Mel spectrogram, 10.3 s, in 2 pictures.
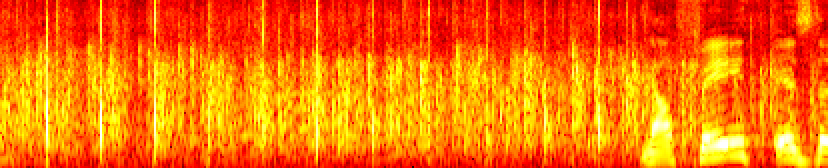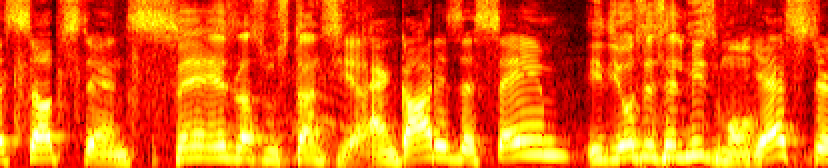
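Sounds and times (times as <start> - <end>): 
audience applause: 0.0 - 5.6
speech: 4.0 - 10.3.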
